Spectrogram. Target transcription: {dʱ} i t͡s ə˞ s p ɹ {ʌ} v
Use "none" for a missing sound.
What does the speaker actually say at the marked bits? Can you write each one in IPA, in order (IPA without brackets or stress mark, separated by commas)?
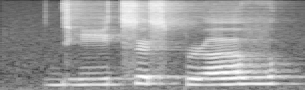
dʱ, ʌ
